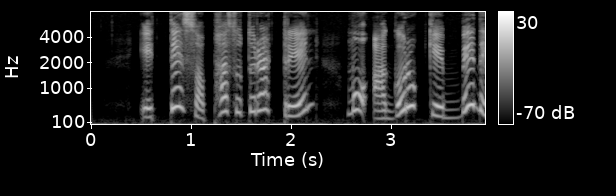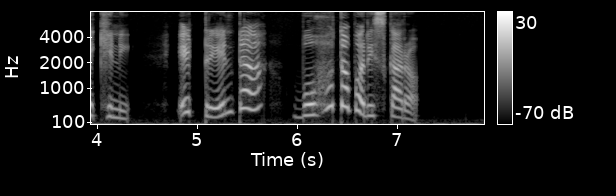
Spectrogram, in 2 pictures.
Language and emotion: Odia, surprised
